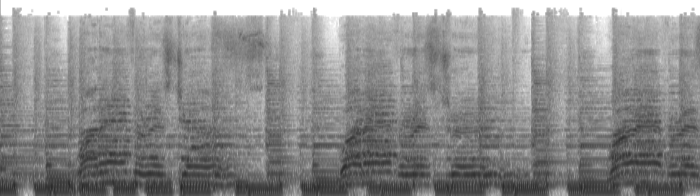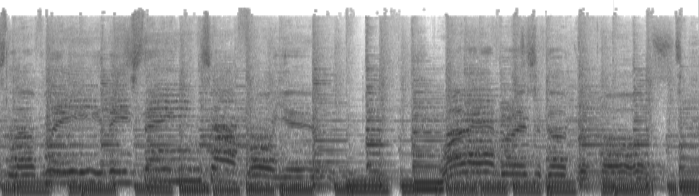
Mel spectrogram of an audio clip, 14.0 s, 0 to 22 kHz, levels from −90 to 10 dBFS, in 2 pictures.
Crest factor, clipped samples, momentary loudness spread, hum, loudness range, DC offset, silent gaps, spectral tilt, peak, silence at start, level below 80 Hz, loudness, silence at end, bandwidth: 12 dB; under 0.1%; 5 LU; none; 1 LU; under 0.1%; none; -5 dB/octave; 0 dBFS; 0 s; -22 dBFS; -12 LUFS; 0 s; 19 kHz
